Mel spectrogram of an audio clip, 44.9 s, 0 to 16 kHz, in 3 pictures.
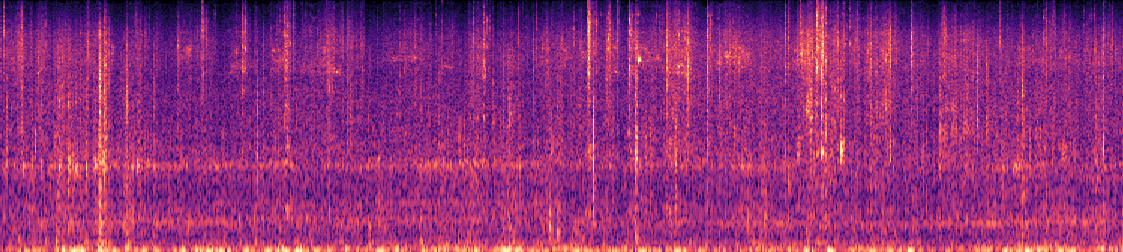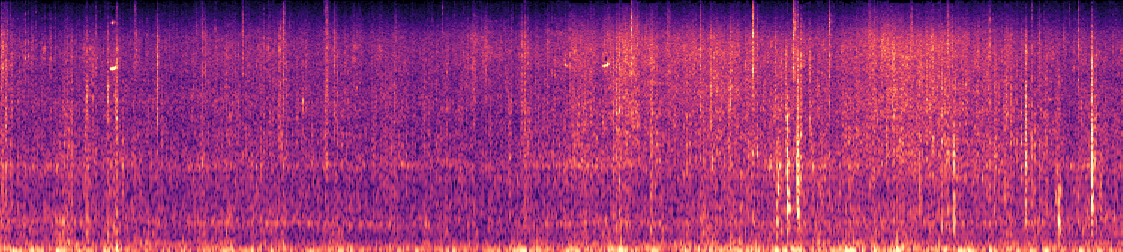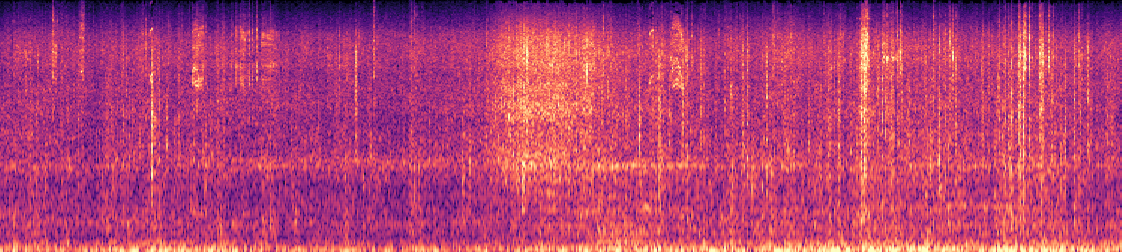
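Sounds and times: car rumbling over dirt track: 0.0 - 44.9
knocks and rattles in car: 20.9 - 37.2.

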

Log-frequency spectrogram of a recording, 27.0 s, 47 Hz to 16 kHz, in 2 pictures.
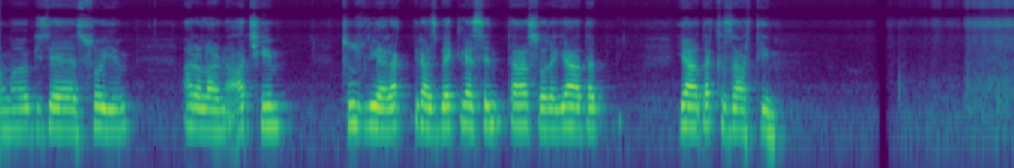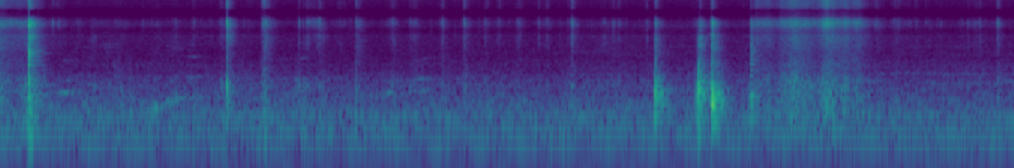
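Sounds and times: plastic bag rustling: 11.8 - 14.5, 23.5 - 27.0.

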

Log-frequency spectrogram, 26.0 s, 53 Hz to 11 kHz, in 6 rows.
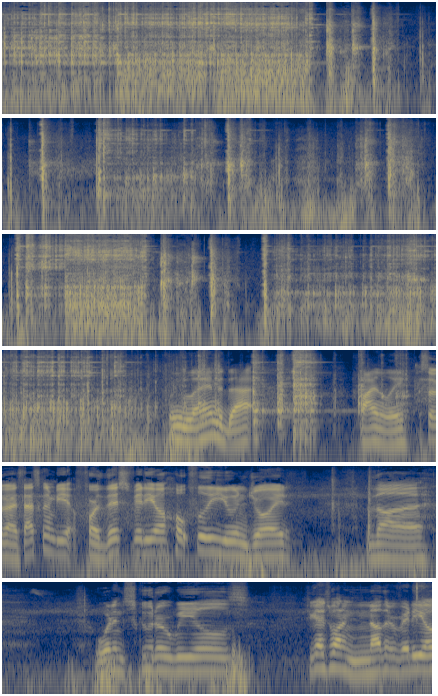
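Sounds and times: scooter wheels rolling on concrete: 0.0 - 18.2.

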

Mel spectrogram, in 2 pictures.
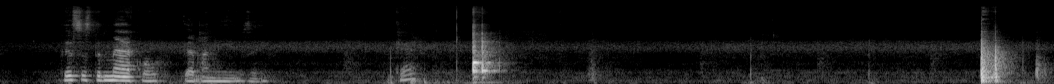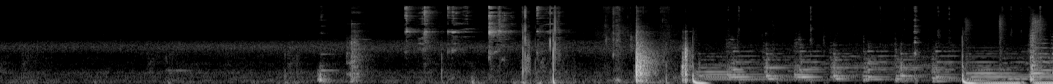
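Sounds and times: kitchenware clinking against glass bowl: 13.7 - 16.2.

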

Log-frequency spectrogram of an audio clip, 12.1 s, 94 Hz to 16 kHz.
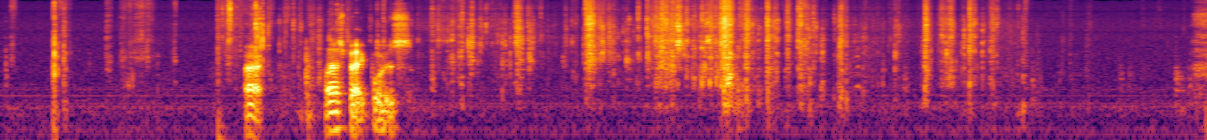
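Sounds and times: card pack wrapper tearing and crinkling: 2.2 - 10.3.

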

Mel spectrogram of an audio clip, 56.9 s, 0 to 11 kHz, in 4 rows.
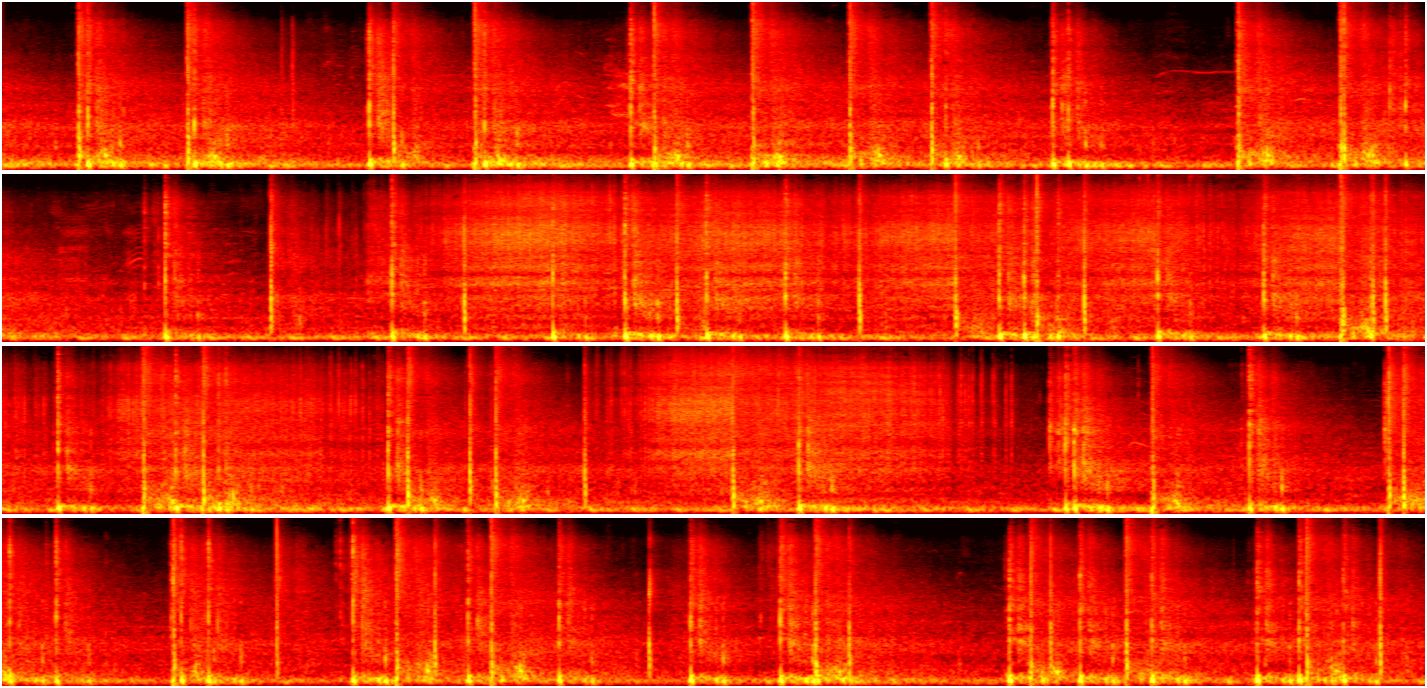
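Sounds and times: dense firework crackling: 0.0 - 56.9
firework shells bursting: 17.9 - 32.6.

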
